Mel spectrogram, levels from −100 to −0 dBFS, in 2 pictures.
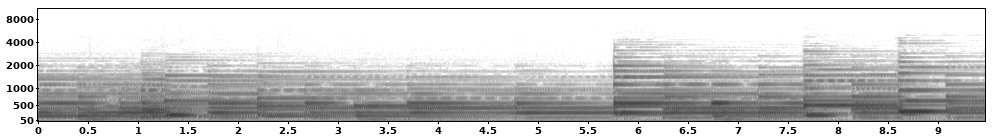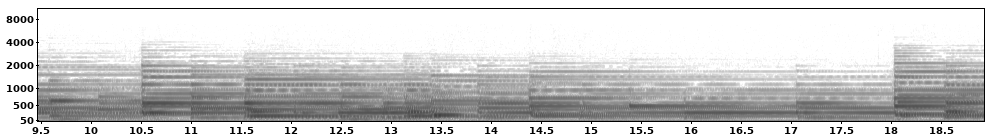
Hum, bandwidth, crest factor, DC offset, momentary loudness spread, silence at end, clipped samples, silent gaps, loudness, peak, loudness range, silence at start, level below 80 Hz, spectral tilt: none; 4.1 kHz; 16 dB; 0.3%; 9 LU; 0 s; under 0.1%; none; -35 LUFS; -20 dBFS; 6 LU; 0 s; -64 dBFS; -9.5 dB/octave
